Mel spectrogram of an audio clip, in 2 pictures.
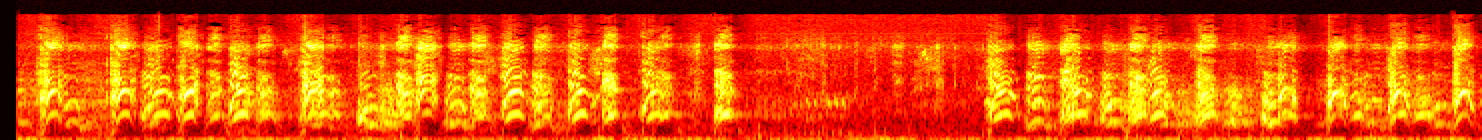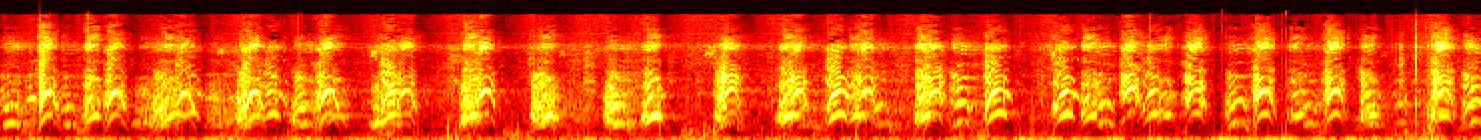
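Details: Dogs at playtime on a farm, with rapid, irregular barks and yips from several animals, over two per second, dense and overlapping, pausing briefly around five seconds before resuming just as busily.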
